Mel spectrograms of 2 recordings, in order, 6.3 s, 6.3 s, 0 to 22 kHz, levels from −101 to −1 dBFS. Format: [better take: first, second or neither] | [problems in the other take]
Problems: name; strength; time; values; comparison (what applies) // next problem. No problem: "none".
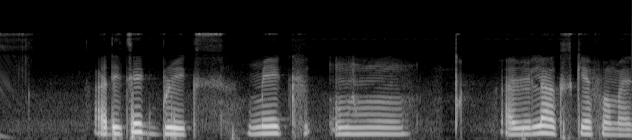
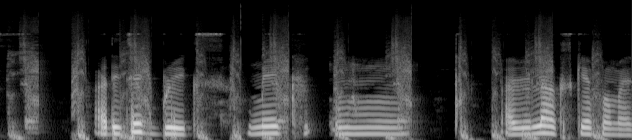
first | noise reduction (classical method log-MMSE)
